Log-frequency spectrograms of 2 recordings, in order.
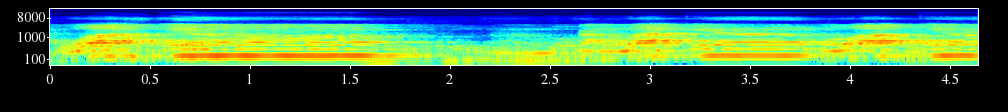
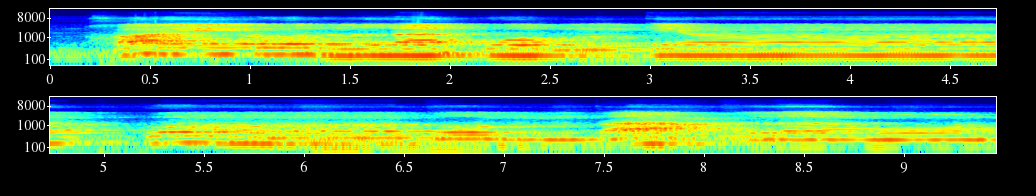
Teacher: Pokoknya yang setelah ketemu kaf atau kaf suaranya agak ke eng ya.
